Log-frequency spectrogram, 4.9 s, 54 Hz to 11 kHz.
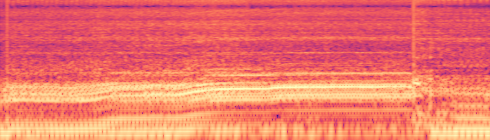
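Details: Rebuilt wrecked 2021 Aprilia RSV4 on its first start after the rebuild: the engine catches and holds a smooth idle, pitch climbs steadily as it revs, then drops back cleanly with no knocks or rattles.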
